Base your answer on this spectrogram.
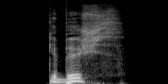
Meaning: genitive singular of Gebüsch
- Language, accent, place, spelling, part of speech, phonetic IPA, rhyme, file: German, Germany, Berlin, Gebüschs, noun, [ɡəˈbʏʃs], -ʏʃs, De-Gebüschs.ogg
